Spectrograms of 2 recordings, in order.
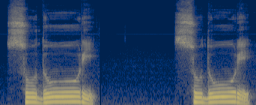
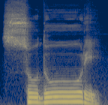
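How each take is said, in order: First: Suduri with a thick emphatic s. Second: Suduri slow, with an even thicker s; thicker emphatic s. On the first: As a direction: press the tongue back for the s in Suduri. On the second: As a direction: make the s in Suduri heavier still. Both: Shown as a demonstration. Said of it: "just try to pronounce it thicker".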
